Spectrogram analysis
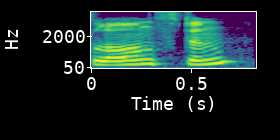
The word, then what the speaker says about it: Launceston: and queen victoria museum how did you pronounce that launceston if you're in scotland it's longston i think it's a scottish town um so we got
